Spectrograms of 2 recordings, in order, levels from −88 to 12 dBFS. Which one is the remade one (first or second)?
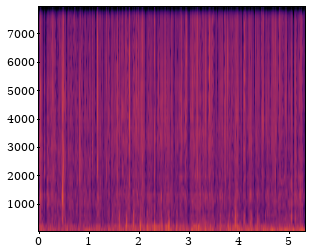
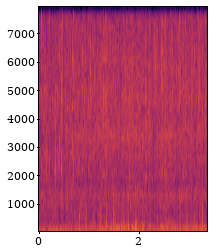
first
